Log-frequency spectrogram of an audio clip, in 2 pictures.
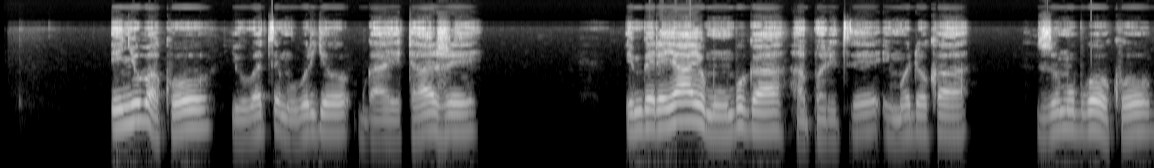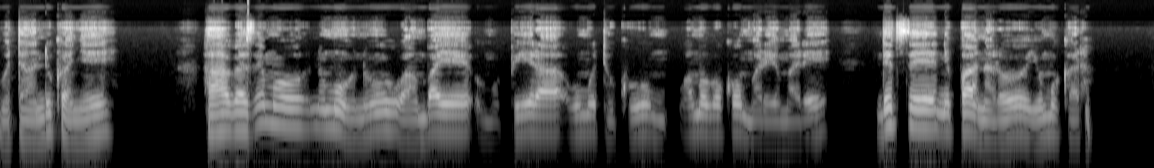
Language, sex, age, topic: Kinyarwanda, male, 25-35, health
